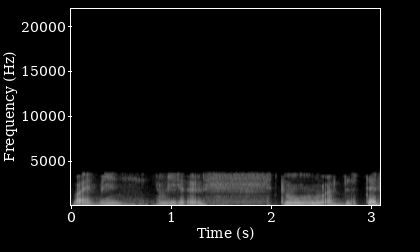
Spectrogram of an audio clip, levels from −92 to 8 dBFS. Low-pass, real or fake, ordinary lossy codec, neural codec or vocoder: 3.6 kHz; fake; MP3, 32 kbps; autoencoder, 22.05 kHz, a latent of 192 numbers a frame, VITS, trained on one speaker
